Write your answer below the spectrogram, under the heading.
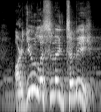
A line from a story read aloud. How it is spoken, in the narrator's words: Jonah shouted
